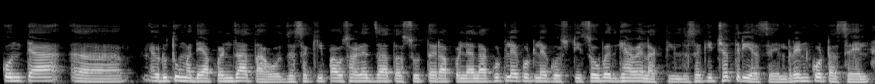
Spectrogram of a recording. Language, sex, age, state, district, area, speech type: Marathi, male, 30-45, Maharashtra, Osmanabad, rural, spontaneous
